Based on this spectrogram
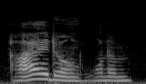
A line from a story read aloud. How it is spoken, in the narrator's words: grumbled Caesar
